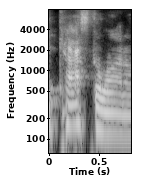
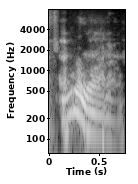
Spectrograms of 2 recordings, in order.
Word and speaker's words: Catalano: And for some reason, every time I see somebody say her name, they want to say Castellano. They want to put an S in there, but it's Catalano.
